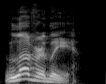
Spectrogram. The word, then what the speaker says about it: Loverly: I would end it be lovely, lovely. – What do you think about Wouldn't It Be Lovely? – Are you saying that right? Is it Loverly? – Loverly.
